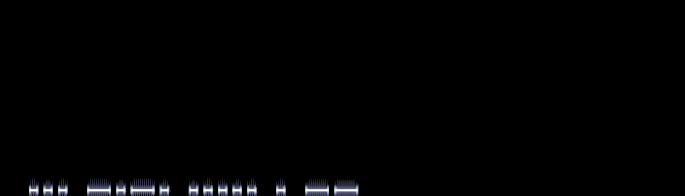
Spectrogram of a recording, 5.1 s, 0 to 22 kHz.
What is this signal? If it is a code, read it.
Morse code, heard as a keyed tone, about 22 wpm, 700 Hz. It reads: SC5EM
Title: Code Groups - 5 Letter:Numbers - 22wpm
